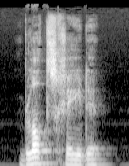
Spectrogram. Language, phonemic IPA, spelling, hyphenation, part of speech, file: Dutch, /ˈblɑtˌsxeː.də/, bladschede, blad‧sche‧de, noun, Nl-bladschede.ogg
- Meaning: leaf sheath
